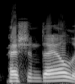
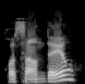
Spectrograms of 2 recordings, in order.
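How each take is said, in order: First: The name is said the common English way. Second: The name is said with a French pronunciation. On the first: "as most people pronounce it" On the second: "I think in French it's"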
